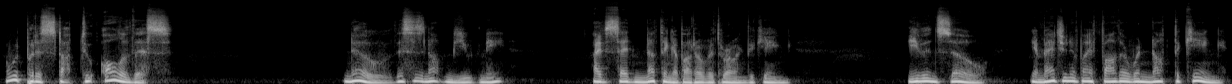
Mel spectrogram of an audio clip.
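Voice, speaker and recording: A man's voice: mid-range voice, animated, a little slow, pauses often, dark tone, slightly rough. A man playing an impassioned, defiant young prince turned soldier in a scripted audio roleplay, with an earnest, dramatic delivery. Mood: bitter, indignant.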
